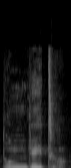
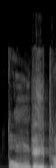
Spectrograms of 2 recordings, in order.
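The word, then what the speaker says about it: Dung Gate: 얘기하면요 발음을 잘해야 합니다 영어로 얘기하면 덩 게이트입니다 덩 게이트 똥 게이트 하면 안 됩니다 덩 게이트 리즈 게이트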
